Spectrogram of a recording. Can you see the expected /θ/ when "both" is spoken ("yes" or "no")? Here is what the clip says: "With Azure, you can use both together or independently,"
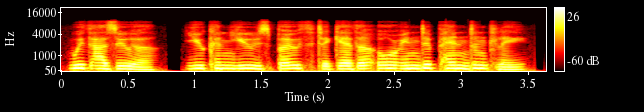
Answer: yes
